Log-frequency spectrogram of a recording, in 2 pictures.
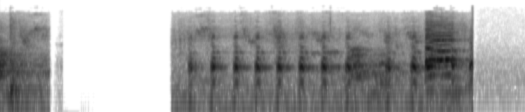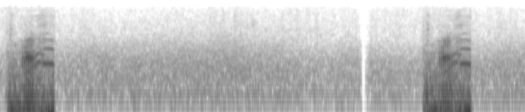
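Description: A chicken gives a rapid run of harsh, pulsed clucks, followed later by two brief isolated notes.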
